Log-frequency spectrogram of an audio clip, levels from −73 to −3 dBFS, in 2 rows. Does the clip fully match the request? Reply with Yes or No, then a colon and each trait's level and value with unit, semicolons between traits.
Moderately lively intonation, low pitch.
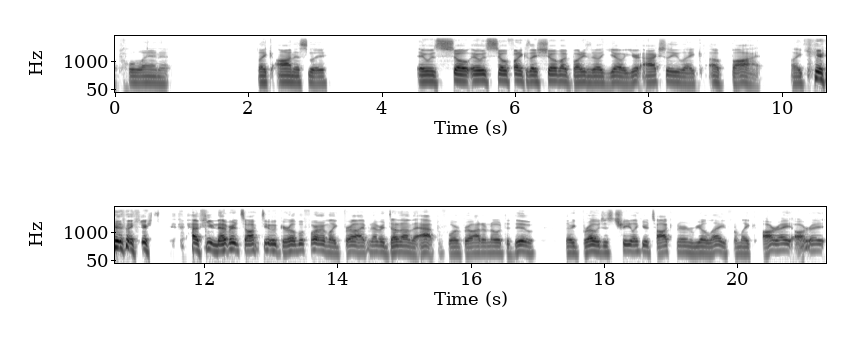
Yes: average, 3.3 semitones; low, 120 Hz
